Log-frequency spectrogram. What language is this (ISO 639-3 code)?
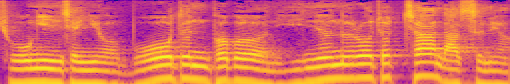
kor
